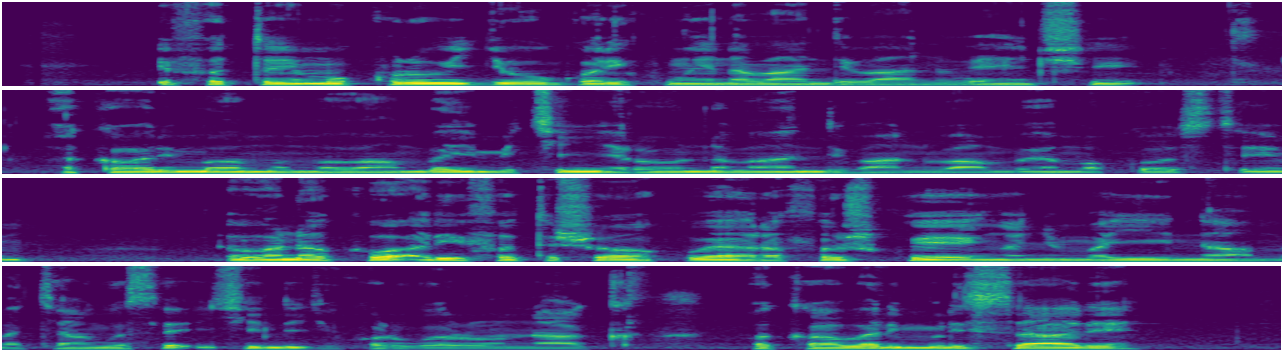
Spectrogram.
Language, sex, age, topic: Kinyarwanda, male, 25-35, government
